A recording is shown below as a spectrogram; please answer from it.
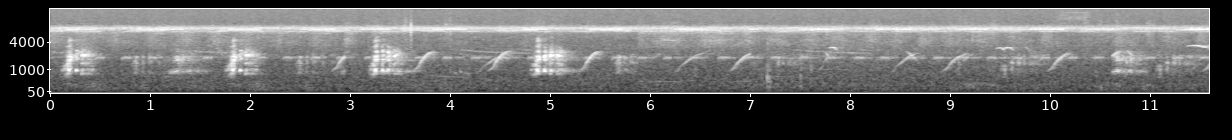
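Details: Croaking frogs and toads in a swamp at nightfall, said to call the rain: loud harsh croaks open the chorus, then many quick upslurred whistles follow, over a persistent shrill insect hum.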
